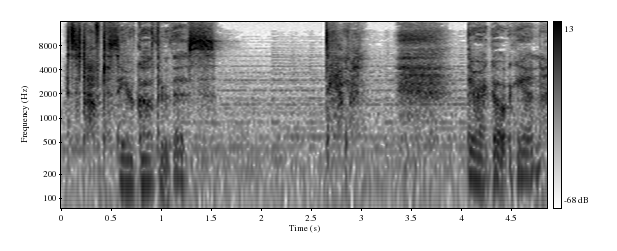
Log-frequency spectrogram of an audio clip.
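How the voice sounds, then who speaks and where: A woman's voice: sits low, a little slow, in a whisper. A woman playing a tough but tender soldier and protective sister in a video game, speaking in a subdued, restrained way. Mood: holding back tears. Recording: background music under dialogue.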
